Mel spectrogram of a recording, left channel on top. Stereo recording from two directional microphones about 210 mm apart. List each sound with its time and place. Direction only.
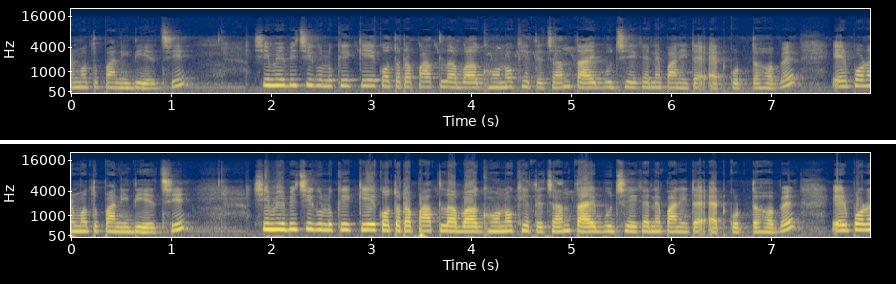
0.0 s speech: 35° right (ahead or behind)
